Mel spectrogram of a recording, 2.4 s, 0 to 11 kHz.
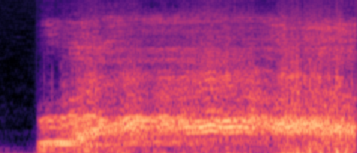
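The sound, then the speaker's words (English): A loud, sustained monstrous roar from the beast Visser 3 had become bursts in after a brief silence and holds steady for about two seconds, deep and growling with a rough, rumbling texture. “The roar of the beast Visser 3 had become made the ground shake.”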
